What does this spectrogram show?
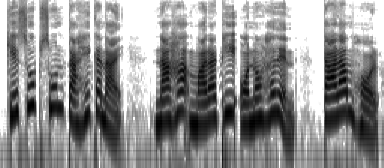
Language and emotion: Santali, neutral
